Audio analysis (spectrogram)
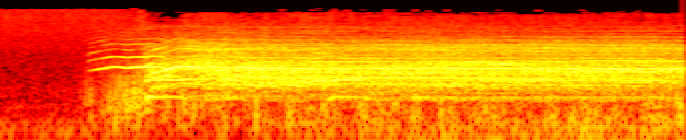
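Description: A group of people at an organized group-screaming gathering on the lakeshore beach in downtown Chicago, USA, scream together in one loud, sustained collective shout that bursts in suddenly and holds at full strength for about three seconds.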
